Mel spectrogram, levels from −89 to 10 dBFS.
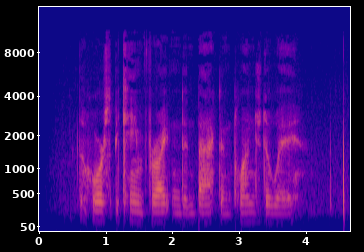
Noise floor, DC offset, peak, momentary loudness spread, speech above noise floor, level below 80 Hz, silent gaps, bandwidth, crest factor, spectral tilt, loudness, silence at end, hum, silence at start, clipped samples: -61 dBFS; under 0.1%; -10 dBFS; 13 LU; 25 dB; -90 dBFS; none; 11.5 kHz; 26 dB; -1.5 dB/octave; -36 LUFS; 0.1 s; none; 0.6 s; under 0.1%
